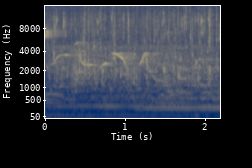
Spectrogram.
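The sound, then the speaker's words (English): A stream trickles steadily and softly, a continuous babbling wash of water with small bright gurgles rising throughout, unbroken, with no voices. “knelt beside the stream, letting it flow into his cupped hands.”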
